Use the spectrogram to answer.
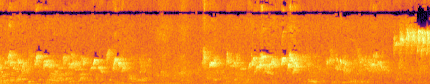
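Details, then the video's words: Red-whiskered bulbul singing in company with other nearby bulbuls: bright, chattering phrases of rising and falling whistled notes, with a human voice talking and a low hum underneath. "Chào mào Mào Lân Chơi tốt với các CB xung quanh khác"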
